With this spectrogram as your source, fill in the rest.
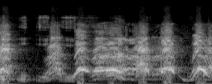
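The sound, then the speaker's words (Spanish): Several dogs bark loudly and excitedly outside in quick, overlapping bursts, some yips and whiny pitch swoops mixed in, continuous throughout. “Se escuchan afuera fuertes ladrillos. Entra el ama arrastrada por los perros”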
